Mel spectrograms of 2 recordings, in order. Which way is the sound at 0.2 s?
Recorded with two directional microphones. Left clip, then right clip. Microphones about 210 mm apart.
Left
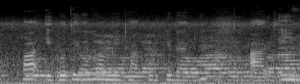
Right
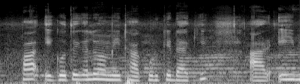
35° right (ahead or behind).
